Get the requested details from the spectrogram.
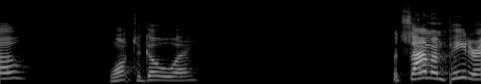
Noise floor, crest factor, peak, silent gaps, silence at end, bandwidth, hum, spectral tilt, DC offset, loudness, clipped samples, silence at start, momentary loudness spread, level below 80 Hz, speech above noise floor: -86 dBFS; 26 dB; -8 dBFS; none; 0 s; 19 kHz; none; -1.5 dB/octave; under 0.1%; -29 LUFS; under 0.1%; 0 s; 21 LU; -82 dBFS; 55 dB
